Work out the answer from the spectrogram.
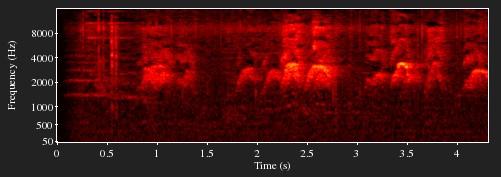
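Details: Bengalese finches, white birds in a colony of males and females, giving short chirping calls in clustered bursts with gaps between them.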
